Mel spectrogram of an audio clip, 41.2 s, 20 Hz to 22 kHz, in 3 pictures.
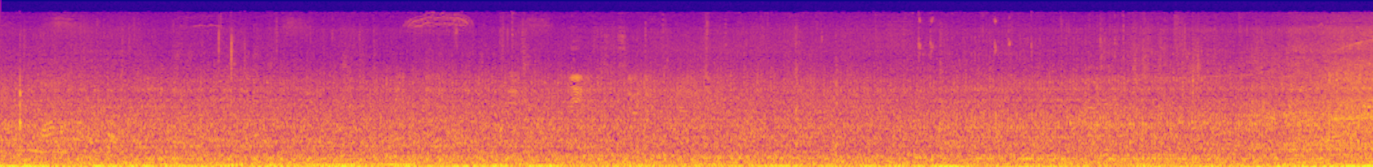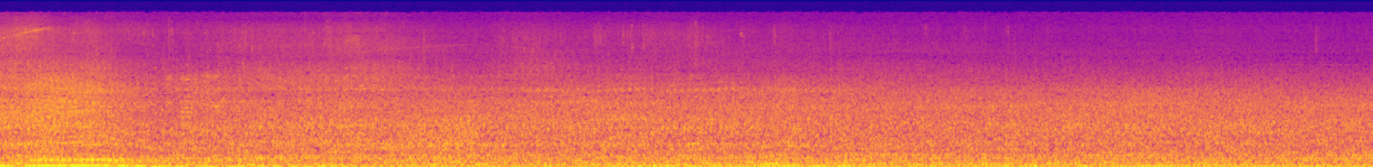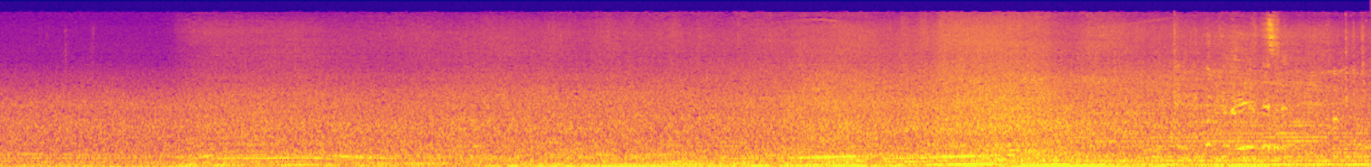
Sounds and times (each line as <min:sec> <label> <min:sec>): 0:00.0 light traffic 0:41.1
0:37.8 tram passing through an intersection 0:41.1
